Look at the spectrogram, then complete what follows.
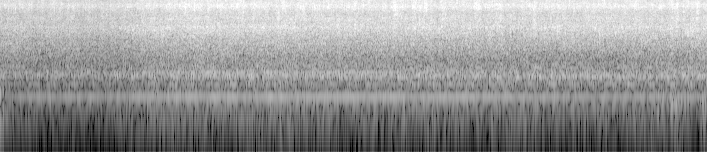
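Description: Pork frying gently in a wok: a steady faint sizzling hiss with a low hum under it.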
